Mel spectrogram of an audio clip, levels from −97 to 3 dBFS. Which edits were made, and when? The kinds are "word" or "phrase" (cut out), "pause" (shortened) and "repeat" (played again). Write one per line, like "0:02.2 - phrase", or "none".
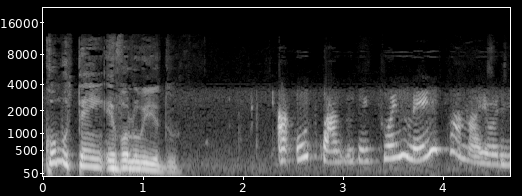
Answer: none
